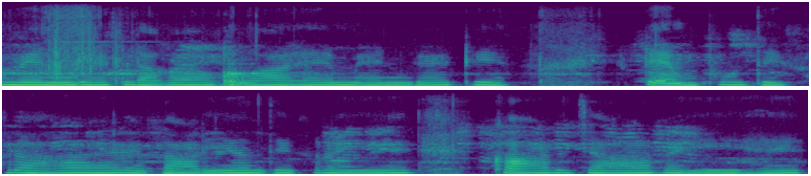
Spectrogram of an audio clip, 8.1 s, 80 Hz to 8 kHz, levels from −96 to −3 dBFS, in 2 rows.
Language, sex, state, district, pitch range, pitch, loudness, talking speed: Hindi, female, Maharashtra, Solapur, 220-235 Hz, 230 Hz, -38 LUFS, 140 wpm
